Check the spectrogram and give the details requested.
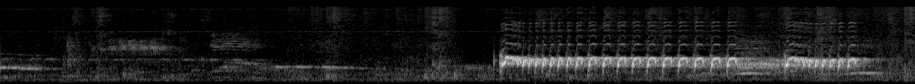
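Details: Caged zebra dove that seldom sings during the rainy season, here delivering a long rapid trilled cooing phrase from five seconds, broken briefly and resumed, after faint scattered bird notes.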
